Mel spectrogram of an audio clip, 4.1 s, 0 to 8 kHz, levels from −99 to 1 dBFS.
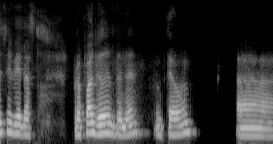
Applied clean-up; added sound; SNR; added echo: neural mask model Resemble Enhance denoiser.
